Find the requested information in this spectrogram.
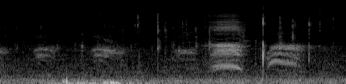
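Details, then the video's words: Crows squabble over food. Faint low calls lead into one loud, harsh, drawn-out caw, then a short clipped caw follows. Low background rumble. "Kaka sound and noises of Crow birds | কাকের ডাক Crow Sound Crow ki Awaz"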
